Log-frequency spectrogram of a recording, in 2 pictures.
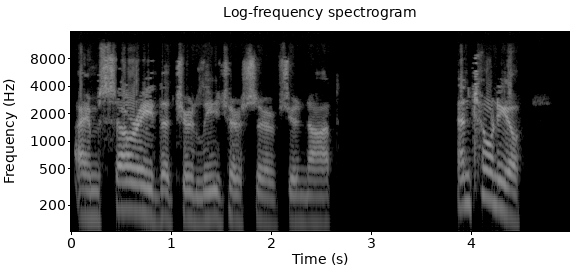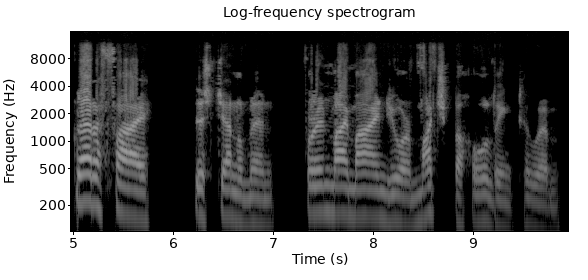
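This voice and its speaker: A man's voice: medium pitch, a little slow, no echo, natural voice, poor audio. A man acting a stern but courteous Duke in a Shakespearean audio play, with commanding, formal delivery.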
